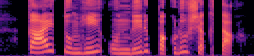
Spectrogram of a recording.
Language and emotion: Marathi, neutral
